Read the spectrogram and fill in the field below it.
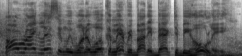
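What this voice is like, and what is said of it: Put-on radio announcer voice. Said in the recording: “Do you like my new radio voice?”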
